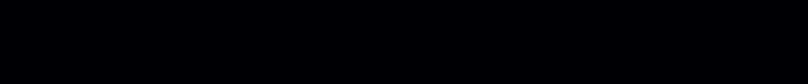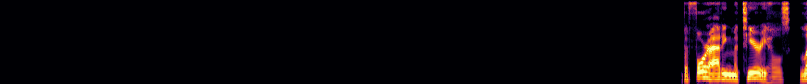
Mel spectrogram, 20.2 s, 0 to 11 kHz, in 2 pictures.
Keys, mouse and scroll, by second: 5.0-5.9 scroll down 5, 7.0 scroll up 4, 8.1 click, 9.0 m, 10.4 m, 11.1-11.5 scroll down 6, 12.6-14.1 scroll down 4, 14.1-15.0 scroll up 8, 15.0-15.4 scroll down 7, 16.0 scroll down 2, 16.5 scroll up 3, 17.3 scroll down 3, 17.8-18.7 scroll up 5, 18.7 scroll down 4, 19.1-20.1 scroll up 4.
